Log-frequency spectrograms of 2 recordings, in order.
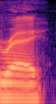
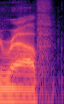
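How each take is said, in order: First: The name ends on the vowel, no consonant. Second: The name has an L and ends in F. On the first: "He said Ray" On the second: "I said Ralph"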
